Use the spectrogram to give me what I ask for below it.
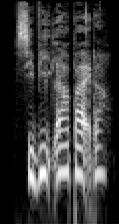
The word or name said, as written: civilarbejder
